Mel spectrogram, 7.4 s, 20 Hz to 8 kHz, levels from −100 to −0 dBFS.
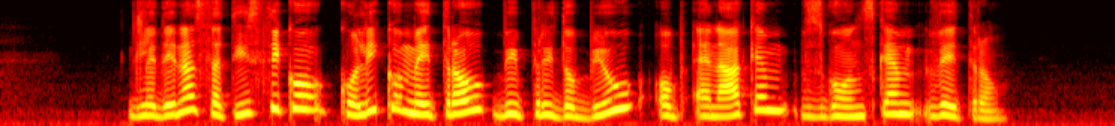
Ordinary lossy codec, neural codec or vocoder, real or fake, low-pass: none; none; real; none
